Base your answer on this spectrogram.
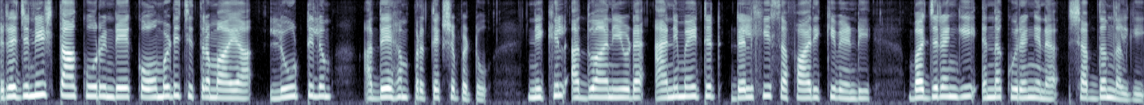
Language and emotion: Malayalam, neutral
